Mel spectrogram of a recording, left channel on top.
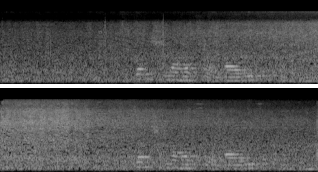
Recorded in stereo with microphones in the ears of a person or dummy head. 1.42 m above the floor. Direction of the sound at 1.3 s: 20° left (ahead or behind).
